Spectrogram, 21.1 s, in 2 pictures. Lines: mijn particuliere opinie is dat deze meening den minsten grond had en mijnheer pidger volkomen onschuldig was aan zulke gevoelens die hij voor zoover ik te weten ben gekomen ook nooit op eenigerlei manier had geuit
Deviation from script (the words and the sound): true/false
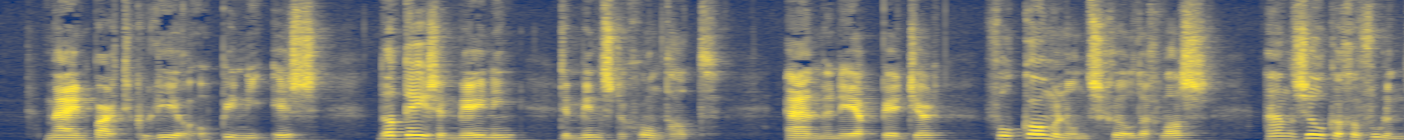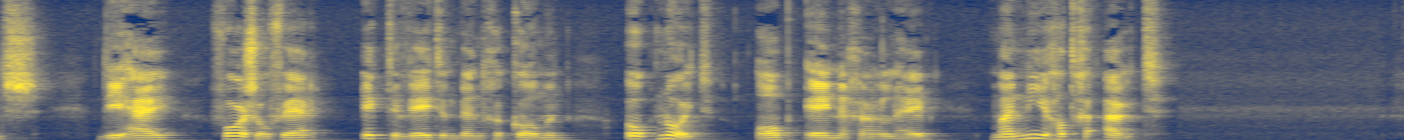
false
